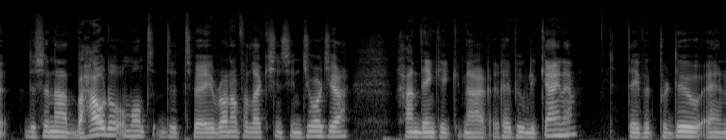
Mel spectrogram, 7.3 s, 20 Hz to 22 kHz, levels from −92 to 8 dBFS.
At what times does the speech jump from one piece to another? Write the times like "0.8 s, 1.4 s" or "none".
4.9 s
